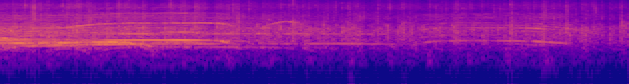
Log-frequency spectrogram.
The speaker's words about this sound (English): Come on, if you believe it, come on, give him a good hand clap and a shout of praise.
